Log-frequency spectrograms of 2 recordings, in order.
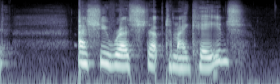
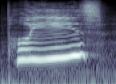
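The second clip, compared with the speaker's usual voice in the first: pleading; 8 semitones higher than usual. Acted. Children pleading.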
